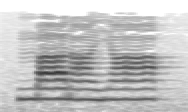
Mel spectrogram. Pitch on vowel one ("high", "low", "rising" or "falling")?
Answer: low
